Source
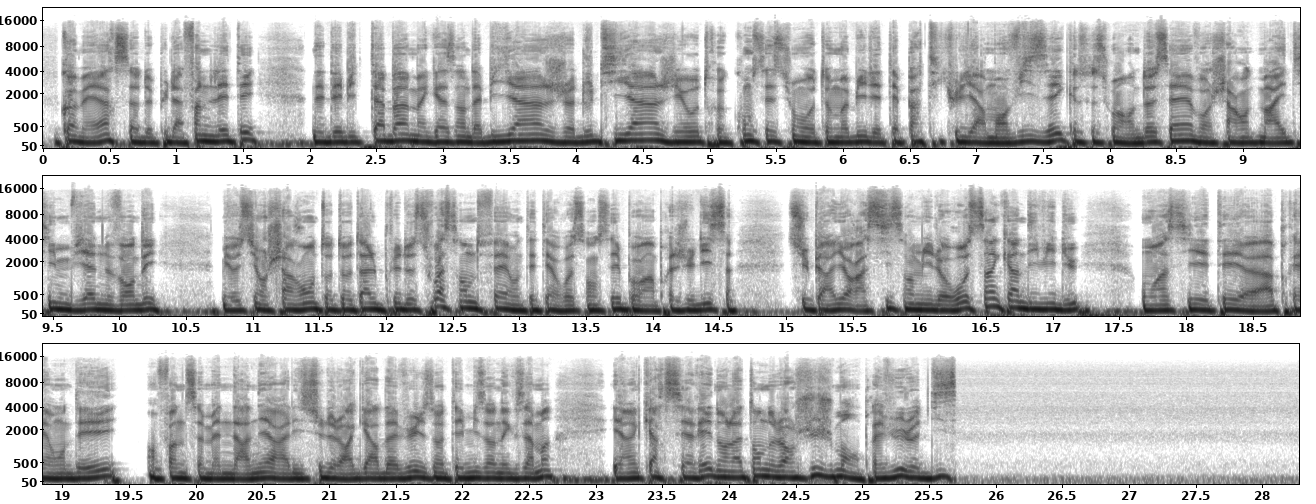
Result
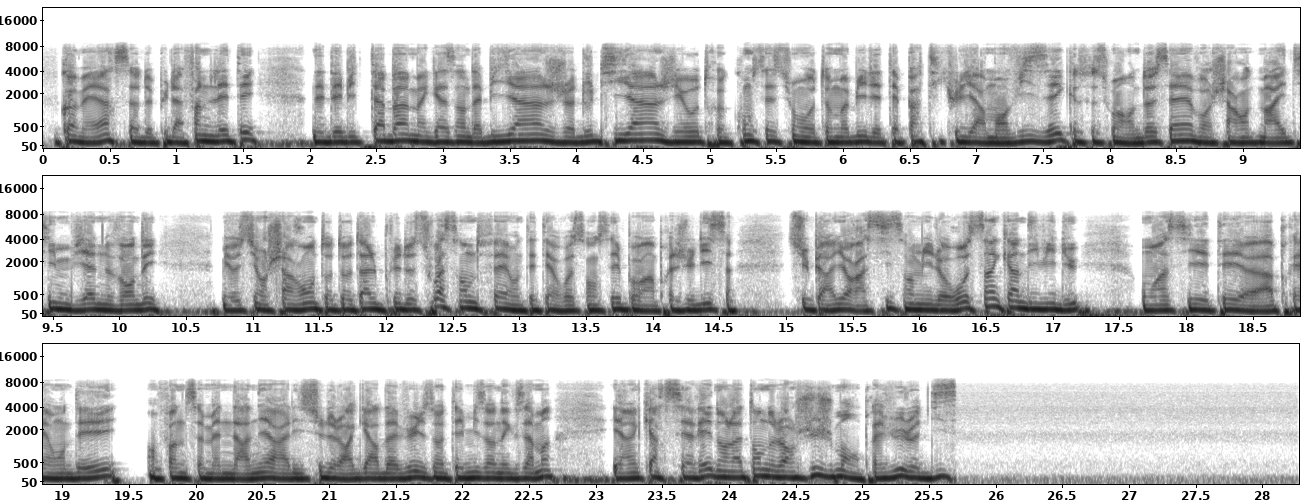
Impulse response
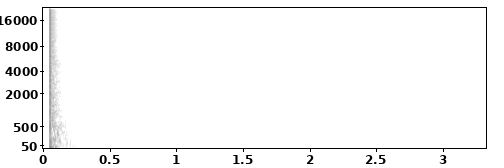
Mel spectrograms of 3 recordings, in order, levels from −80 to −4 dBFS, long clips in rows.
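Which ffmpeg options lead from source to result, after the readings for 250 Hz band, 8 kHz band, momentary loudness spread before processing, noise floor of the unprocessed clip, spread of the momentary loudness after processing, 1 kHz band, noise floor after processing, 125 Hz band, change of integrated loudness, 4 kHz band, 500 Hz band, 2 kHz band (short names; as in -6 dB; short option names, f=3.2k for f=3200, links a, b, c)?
-1.5 dB, -6.0 dB, 4 LU, -44 dBFS, 4 LU, -1.5 dB, -46 dBFS, -1.5 dB, -2.0 dB, -1.5 dB, -1.5 dB, -1.5 dB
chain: -af "aresample=16000,aresample=44100,volume=-1.5dB"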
